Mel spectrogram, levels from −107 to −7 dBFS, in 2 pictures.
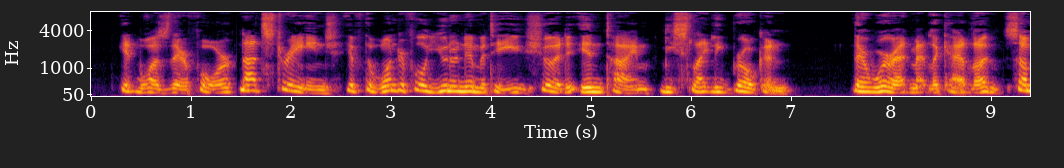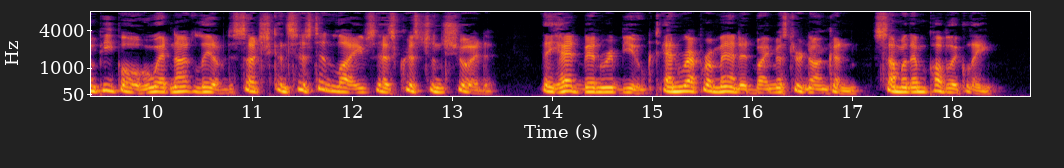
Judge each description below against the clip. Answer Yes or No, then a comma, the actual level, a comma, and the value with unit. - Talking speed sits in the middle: Yes, average, 150 wpm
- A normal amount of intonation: Yes, average, 5.0 semitones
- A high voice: No, medium, 160 Hz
